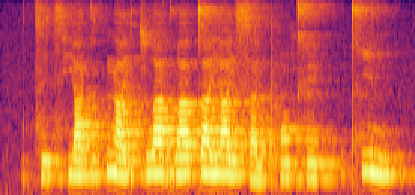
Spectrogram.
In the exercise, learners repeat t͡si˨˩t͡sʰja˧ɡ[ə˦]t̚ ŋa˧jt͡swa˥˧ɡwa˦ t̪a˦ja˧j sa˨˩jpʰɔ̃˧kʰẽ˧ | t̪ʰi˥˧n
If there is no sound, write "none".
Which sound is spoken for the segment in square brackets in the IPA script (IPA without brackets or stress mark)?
ə˦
